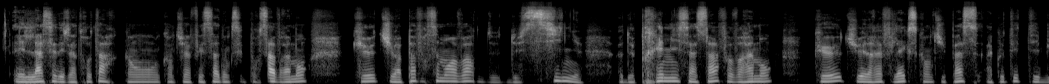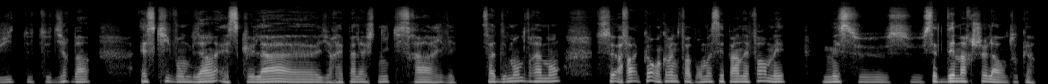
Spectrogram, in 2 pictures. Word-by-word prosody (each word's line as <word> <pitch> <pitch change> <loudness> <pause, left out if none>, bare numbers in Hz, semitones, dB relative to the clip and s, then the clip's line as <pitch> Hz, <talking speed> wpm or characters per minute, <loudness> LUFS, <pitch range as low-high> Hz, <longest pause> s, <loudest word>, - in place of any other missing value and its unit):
Et 120 -2 -1
là, 120 +4 +2
c'est 135 0 +3
déjà 110 -2 0
trop - - -9
tard - - -5
quand 115 0 -9
quand, 115 - -13
tu 115 - -4
as - - -6
fait 115 - -9
ça, 125 +4 +2
donc 115 -1 -2
c'est 115 - 0
pour - - -6
ça, 145 - +6
vraiment, 125 +4 -6 0.4
que 140 +1 -1
tu 135 -4 +3
vas 115 - -4
pas 160 - -5
forcément 150 -2 -2
avoir 145 +1 -4
de 105 -1 -15
de 100 0 -10
signes, 150 - +8 0.4
heu, - - -14
de 105 +1 -9
prémices 150 +2 +2
à 125 - -3
ça, 140 +6 +5
faut 160 -6 -7
vraiment 130 +4 -4 0.4
que 135 +4 -2
tu 130 - -2
aies - - -1
le 115 - -2
réflexe 125 +3 +4
quand 120 - -12
tu 110 -1 -3
passes 135 +3 +4
à - - -9
côté 125 +5 -12
de - - -36
tes 120 -3 -11
buis 110 +3 -12
de 120 - -16
te 110 +2 -13
dire: 115 +6 -6
«Ben, 120 0 -6 0.5
est-ce 130 -1 +5
qu'ils 150 - +1
vont 125 -1 -8
bien, 125 +4 -3
est-ce 110 -9 +5
que 120 - -7
là, 125 +1 -1
heu, 115 0 -6
il - - -11
y 105 - -10
aurait 100 0 -8
pas 120 - -8
la 120 - -8
chenille 125 +3 -6
qui - - -3
serait 115 - +1
arrivée?», 105 -4 -8 0.2
ça 125 - -4
demande 140 +5 -8
vraiment 140 +3 -6 0.3
ce - - 0
enfin, 145 +1 -1
enc 155 +2 -11
encore 145 -5 -4
une 145 - -7
fois, 125 -1 -6
pour 105 +3 -13
moi, 130 - -8
c'est 140 - +2
pas 130 - -2
un 130 - -3
effort, 160 +6 -6
mais 130 0 -6 0.4
mais 120 +2 -6
ce 115 -1 +4
ce 110 +1 -1
cette 115 +3 +4
démarche-là, 135 -2 +1
en 105 - -14
tout 105 - -8
cas. 100 -1 -13
125 Hz, 260 wpm, -25 LUFS, 115-140 Hz, 0.5 s, signes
